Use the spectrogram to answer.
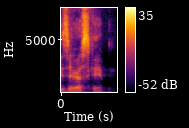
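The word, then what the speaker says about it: xeriscape: wrong this whole time I thought it was like x e r i zeroscape yeah I think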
